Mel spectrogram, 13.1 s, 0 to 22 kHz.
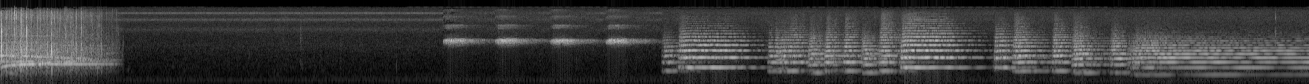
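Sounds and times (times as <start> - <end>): short high whistle blasts: 4.4 - 6.7
marching band brass chords: 6.6 - 13.0.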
